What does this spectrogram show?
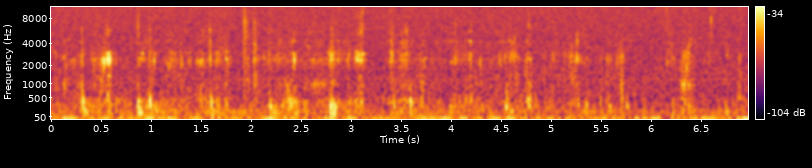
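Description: Faint chewing of a mouthful of crispy fried chicken, with soft scattered clicks and crunches, the loudest about half a second in and again near three seconds.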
